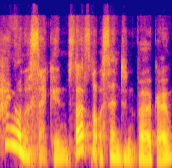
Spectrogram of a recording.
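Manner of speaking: ordinary talk, nothing marked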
